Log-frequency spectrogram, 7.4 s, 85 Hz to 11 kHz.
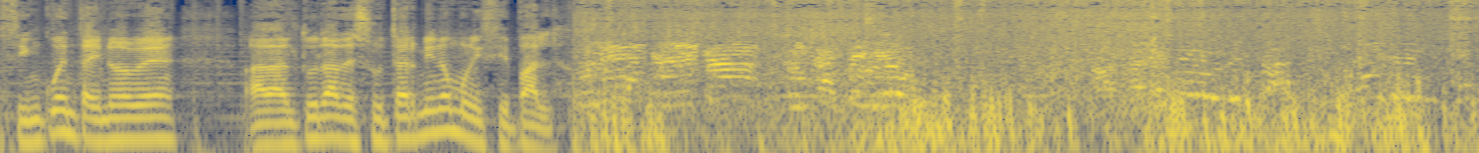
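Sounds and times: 
speech: 0.0s - 7.3s
firefighters working at a forest fire: 2.8s - 7.3s
strong wind gusts at night at a forest fire: 2.8s - 7.3s.

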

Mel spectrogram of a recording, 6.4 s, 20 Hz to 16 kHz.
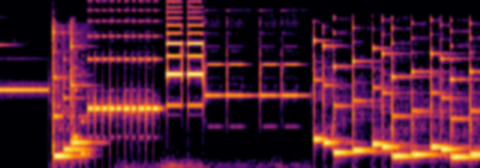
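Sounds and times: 
looping melodic mobile phone ringtone: 0.0s - 6.4s
mobile phone steady tone: 0.9s - 4.1s
mobile phone rapid electronic beeps: 1.2s - 4.2s.

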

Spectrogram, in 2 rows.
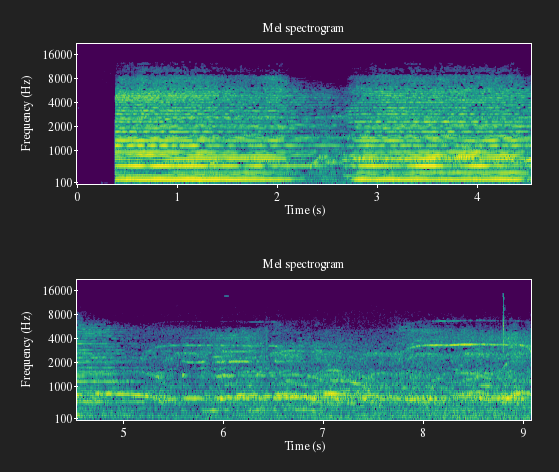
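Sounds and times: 
honking: 0.4s - 5.1s
loud sustained horn blasts at a street protest: 0.4s - 5.1s
noisy outdoor crowd at a street protest: 0.4s - 9.0s
scattered shouts in a crowd: 4.3s - 9.0s.

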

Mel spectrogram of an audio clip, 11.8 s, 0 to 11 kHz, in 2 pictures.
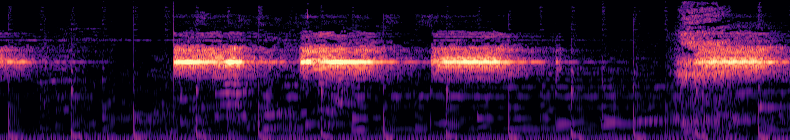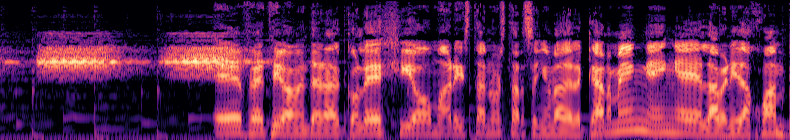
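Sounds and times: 
school fire alarm ringing: 0.0s - 0.4s, 1.3s - 4.4s, 5.2s - 8.3s
speech: 7.5s - 11.8s.

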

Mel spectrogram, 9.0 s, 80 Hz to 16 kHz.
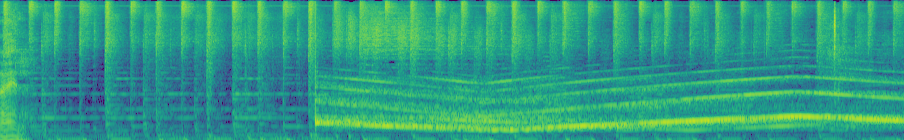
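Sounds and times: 
steady rhythmic pulse: 0.2s - 9.0s
air raid sirens wailing across a city during Iranian attacks: 3.2s - 9.0s.

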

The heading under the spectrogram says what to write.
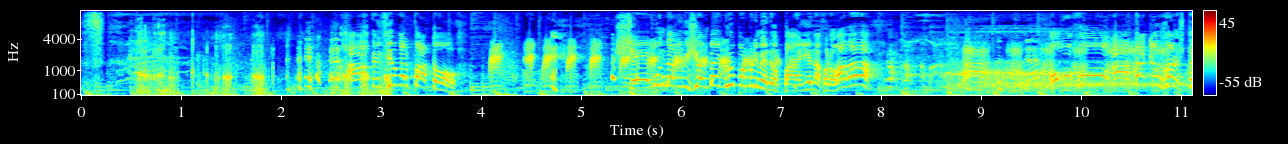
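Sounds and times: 
pig grunting: 0.5s - 3.1s, 8.5s - 11.1s
laughter: 2.0s - 2.9s, 4.6s - 7.0s, 7.9s - 11.1s
speech: 2.8s - 11.1s.

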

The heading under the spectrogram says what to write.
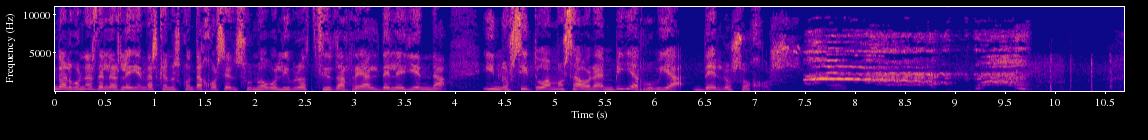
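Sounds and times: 
speech: 0.0s - 7.8s
horse whinnying: 7.5s - 9.8s.

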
